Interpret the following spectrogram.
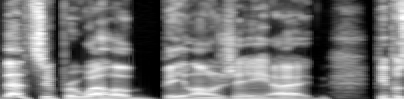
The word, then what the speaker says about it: Belanger: Hey, you said that super well, Belanger. People say Belanger, which I'm used to, but Belanger is like the right, proper French pronunciation.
